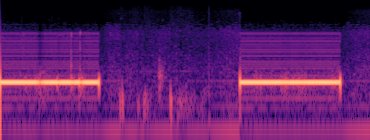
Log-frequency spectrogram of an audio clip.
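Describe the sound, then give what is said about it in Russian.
A telephone ringback tone heard while a call is placed: two loud, steady one-second beeps separated by a short pause of faint line noise, with no one talking. “Ну, сейчас я позвоню Грише и обсужу с ним этот вопрос.”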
